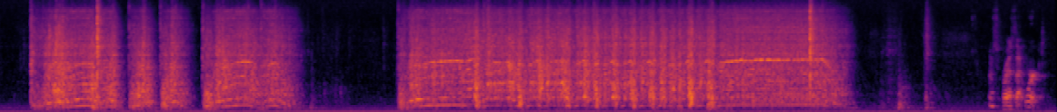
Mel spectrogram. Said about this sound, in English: Always remember the lid when you're blending.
